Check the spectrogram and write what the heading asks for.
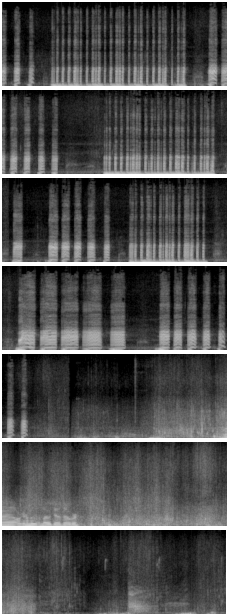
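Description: Duck call blown in mallard-style runs of quacks, some long strings and some short, fast chattering bursts. The calling stops about two-thirds of the way through, giving way to a rustling hiss with one more wavering call.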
